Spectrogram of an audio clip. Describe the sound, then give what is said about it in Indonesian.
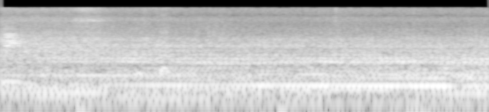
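Motorcycles pass by outside, their engines making a steady, fairly loud droning hum that fills the whole moment without a break. “duh pengen ngomong banyak motor aja”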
